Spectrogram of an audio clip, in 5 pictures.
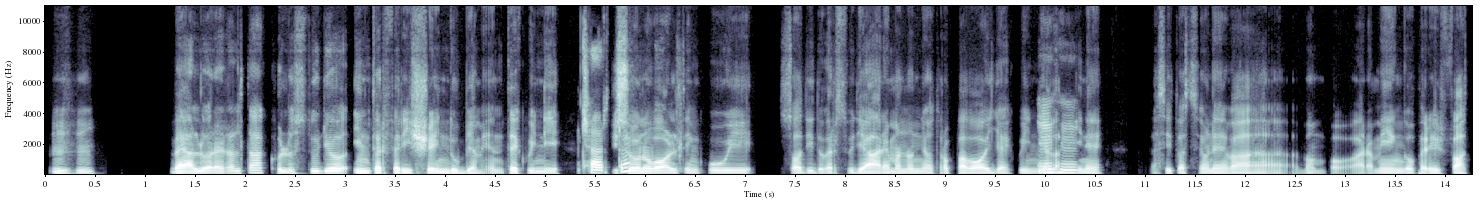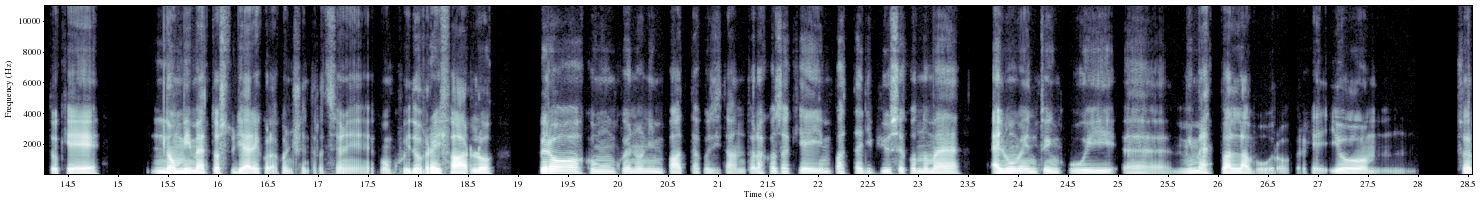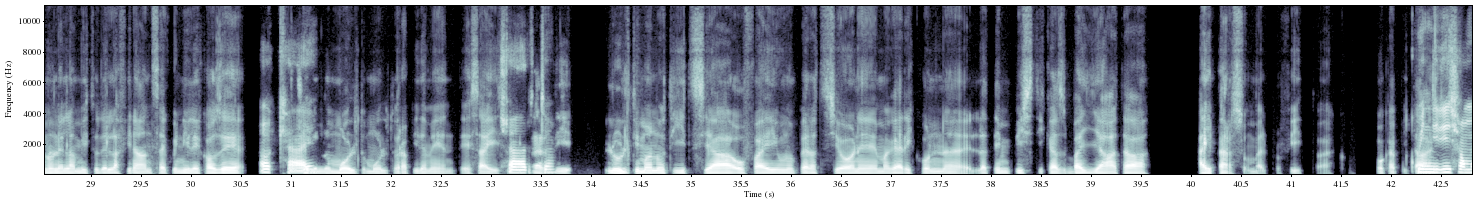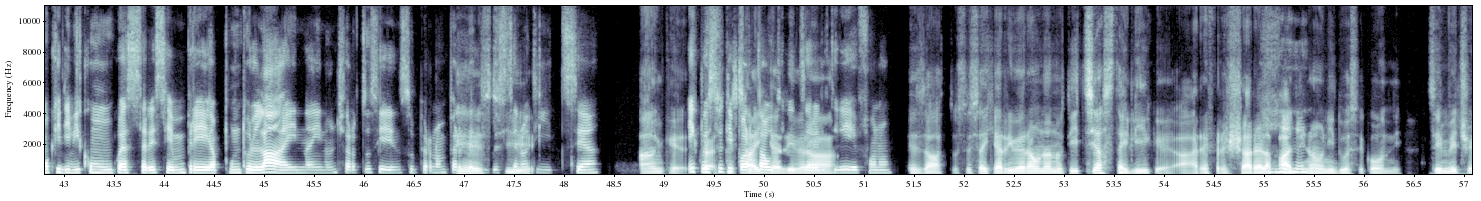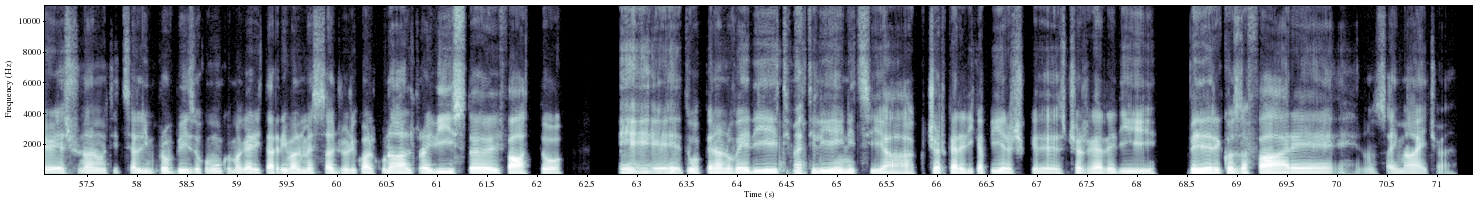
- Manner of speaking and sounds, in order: tapping; in English: "refreshare"; chuckle
- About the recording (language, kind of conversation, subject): Italian, advice, Quali difficoltà hai a staccarti dal telefono e dai social network?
